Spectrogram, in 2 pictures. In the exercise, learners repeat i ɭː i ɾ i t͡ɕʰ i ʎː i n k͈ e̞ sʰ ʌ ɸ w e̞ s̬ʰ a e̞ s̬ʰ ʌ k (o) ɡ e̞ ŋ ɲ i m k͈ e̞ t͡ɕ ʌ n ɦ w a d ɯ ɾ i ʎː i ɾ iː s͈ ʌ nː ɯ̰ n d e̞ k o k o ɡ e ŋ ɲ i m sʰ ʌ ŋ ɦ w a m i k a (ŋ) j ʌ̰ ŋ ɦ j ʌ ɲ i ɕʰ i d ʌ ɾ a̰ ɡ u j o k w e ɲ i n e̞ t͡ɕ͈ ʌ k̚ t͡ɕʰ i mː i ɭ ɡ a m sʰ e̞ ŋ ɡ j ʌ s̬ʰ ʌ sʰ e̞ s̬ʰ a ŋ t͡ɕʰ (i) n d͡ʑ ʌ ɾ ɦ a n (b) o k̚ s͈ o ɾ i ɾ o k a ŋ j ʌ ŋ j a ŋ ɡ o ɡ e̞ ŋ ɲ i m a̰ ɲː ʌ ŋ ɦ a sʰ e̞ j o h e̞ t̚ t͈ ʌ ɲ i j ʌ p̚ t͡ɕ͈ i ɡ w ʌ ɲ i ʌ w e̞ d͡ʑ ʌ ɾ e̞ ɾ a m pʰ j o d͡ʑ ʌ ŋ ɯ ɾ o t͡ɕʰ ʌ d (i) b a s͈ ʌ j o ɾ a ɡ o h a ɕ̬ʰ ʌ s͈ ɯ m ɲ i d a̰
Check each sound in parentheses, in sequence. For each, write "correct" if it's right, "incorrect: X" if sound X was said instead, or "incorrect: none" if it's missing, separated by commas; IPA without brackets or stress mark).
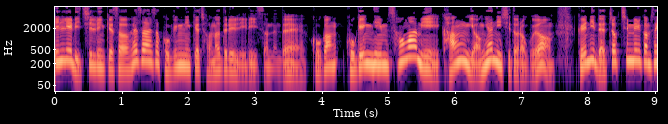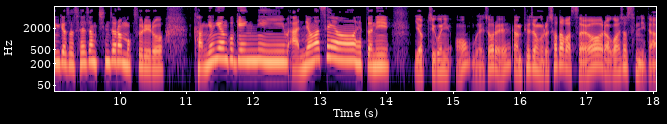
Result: correct, correct, correct, incorrect: m, incorrect: a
